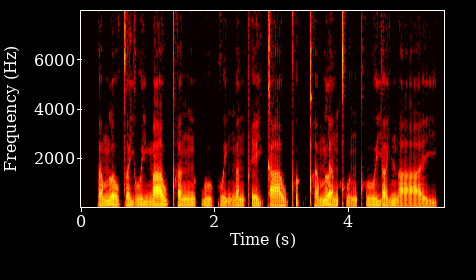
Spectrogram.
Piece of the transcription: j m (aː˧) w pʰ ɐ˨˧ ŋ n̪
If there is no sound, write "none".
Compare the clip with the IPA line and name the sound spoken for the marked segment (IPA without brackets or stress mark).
aː˨˥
